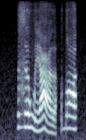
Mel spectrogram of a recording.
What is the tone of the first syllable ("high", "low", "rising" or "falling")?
high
